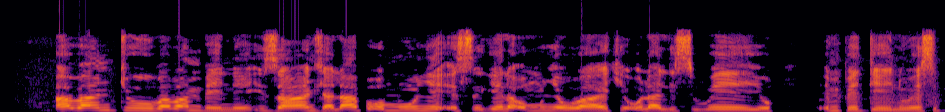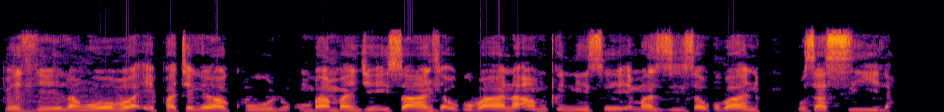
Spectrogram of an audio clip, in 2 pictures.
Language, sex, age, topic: North Ndebele, male, 18-24, health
